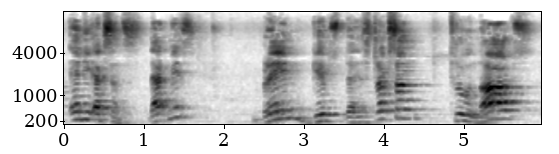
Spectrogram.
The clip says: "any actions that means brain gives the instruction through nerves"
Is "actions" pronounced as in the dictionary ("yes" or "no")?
no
